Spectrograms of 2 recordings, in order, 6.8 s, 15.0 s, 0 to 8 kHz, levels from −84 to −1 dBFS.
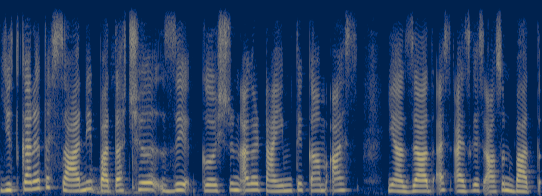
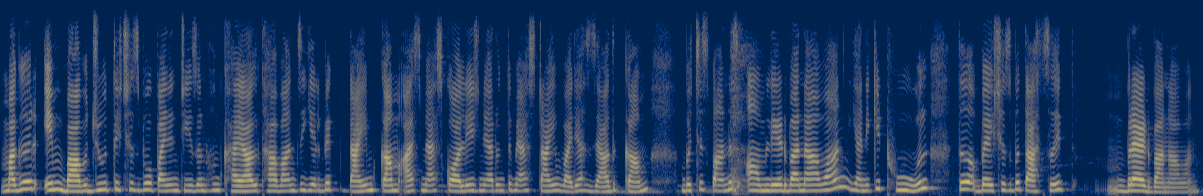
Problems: none marked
